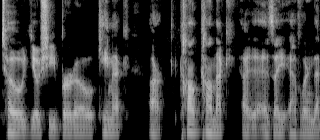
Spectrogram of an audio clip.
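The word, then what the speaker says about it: Kamek: And that's like Toad, Yoshi, Berto, KK or Kameck as I have learned that his name is properly pronounced by the movies.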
